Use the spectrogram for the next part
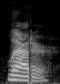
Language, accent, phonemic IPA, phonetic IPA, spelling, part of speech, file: English, US, /ˈlæt.ɚ/, [ˈlæɾ.ɚ], latter, adjective / noun, En-us-latter.ogg
- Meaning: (adjective) 1. Near (or nearer) to the end 2. In the past, but close (or closer) to the present time; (noun) The second of aforementioned two items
